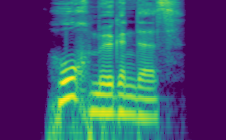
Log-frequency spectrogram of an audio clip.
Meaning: strong/mixed nominative/accusative neuter singular of hochmögend
- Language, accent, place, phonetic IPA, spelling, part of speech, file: German, Germany, Berlin, [ˈhoːxˌmøːɡəndəs], hochmögendes, adjective, De-hochmögendes.ogg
